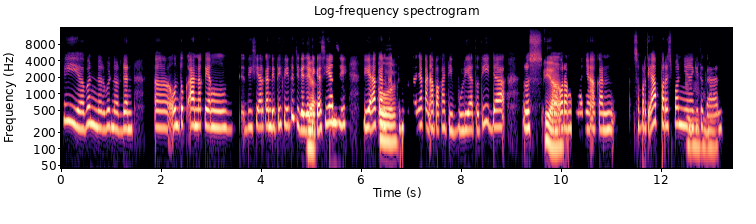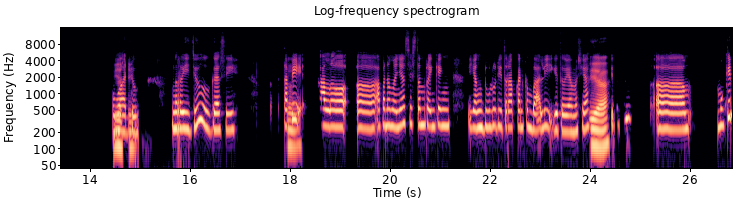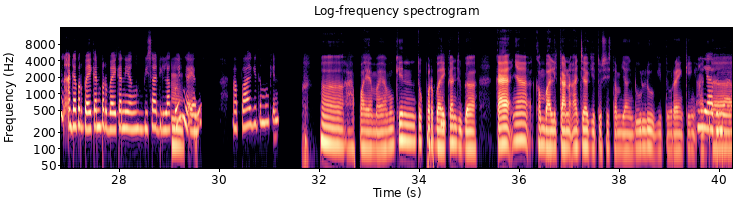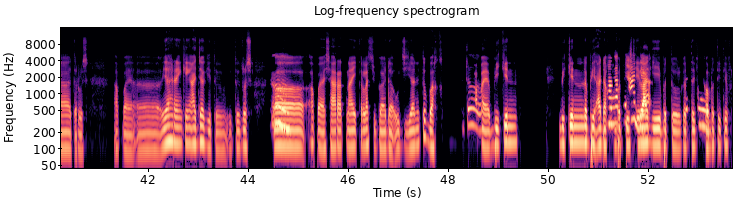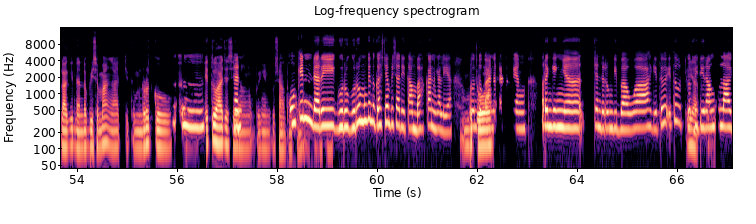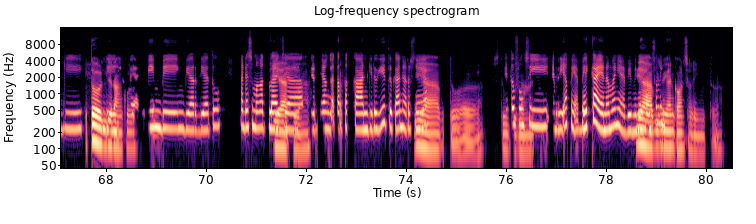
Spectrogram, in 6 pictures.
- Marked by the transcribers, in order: in English: "di-bully"; tapping; in English: "ranking"; in English: "ranking"; in English: "ranking"; in English: "ranking-nya"
- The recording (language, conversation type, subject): Indonesian, unstructured, Menurutmu, apa dampak dari sistem peringkat yang sangat kompetitif di sekolah?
